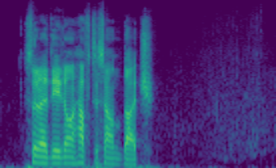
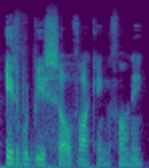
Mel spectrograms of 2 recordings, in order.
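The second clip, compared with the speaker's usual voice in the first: ordinary talk, nothing marked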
